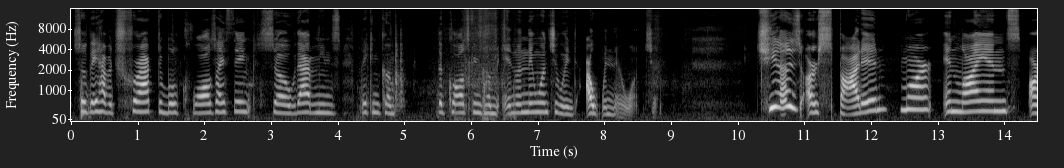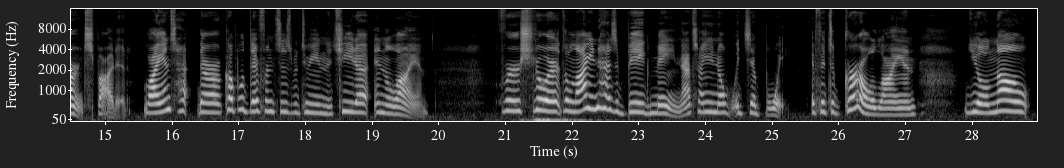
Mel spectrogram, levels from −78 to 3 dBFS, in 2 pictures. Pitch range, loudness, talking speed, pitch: 280-330 Hz, -22 LUFS, 145 wpm, 300 Hz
